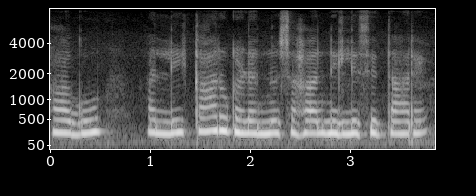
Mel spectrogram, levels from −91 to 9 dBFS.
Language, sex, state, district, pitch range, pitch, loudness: Kannada, female, Karnataka, Bangalore, 230-245 Hz, 235 Hz, -12 LUFS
